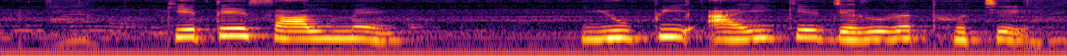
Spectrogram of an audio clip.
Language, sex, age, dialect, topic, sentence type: Magahi, female, 25-30, Northeastern/Surjapuri, banking, question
